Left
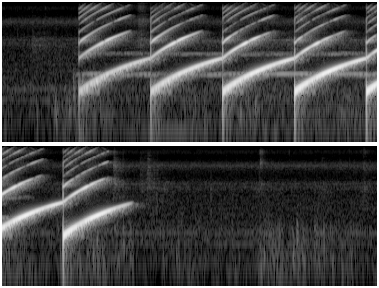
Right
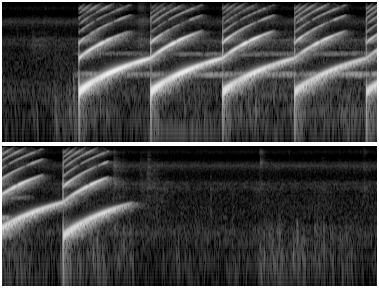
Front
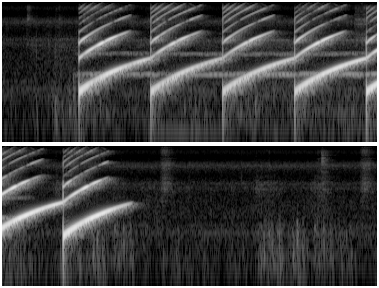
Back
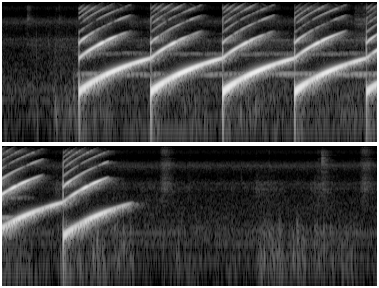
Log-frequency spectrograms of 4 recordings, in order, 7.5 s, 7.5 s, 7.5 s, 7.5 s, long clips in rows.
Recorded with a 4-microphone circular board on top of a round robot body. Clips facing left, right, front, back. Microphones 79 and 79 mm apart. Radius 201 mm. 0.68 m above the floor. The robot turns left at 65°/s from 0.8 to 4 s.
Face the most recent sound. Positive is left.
turn(degrees=55)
